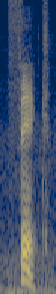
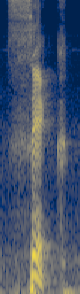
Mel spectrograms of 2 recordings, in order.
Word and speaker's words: thick: 그러니까 발음을 할때 th 발음이 있을 때는 혀를요 윗니빨에 붙인 상태에서 thick, thick 이렇게 해줘야 돼. 그런데 만약에 그렇게 안 하고 그냥 sick, sick 만약에 이렇게 한다고 치면은 그거는 아픈이 되는 거예요.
